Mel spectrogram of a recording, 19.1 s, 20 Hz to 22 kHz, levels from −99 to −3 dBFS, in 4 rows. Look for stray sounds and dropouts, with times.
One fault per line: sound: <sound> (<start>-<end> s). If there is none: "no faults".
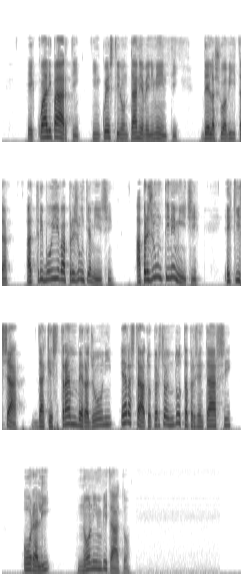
no faults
